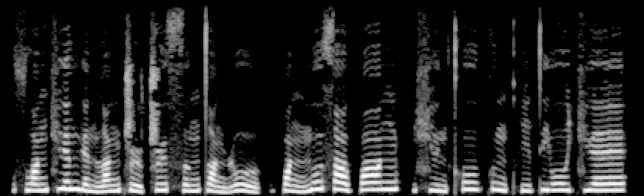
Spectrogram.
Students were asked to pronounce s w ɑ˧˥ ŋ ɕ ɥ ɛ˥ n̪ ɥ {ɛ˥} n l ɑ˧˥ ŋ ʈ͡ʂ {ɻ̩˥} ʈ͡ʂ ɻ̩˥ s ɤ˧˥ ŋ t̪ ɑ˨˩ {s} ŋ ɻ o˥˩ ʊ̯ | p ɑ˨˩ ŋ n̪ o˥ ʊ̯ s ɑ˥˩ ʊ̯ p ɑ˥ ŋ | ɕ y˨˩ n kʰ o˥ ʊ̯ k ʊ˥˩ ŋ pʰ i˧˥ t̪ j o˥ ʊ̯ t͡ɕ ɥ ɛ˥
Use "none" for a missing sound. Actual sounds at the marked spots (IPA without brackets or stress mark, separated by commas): ɛ˨˩, ɻ̩˨˩, none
